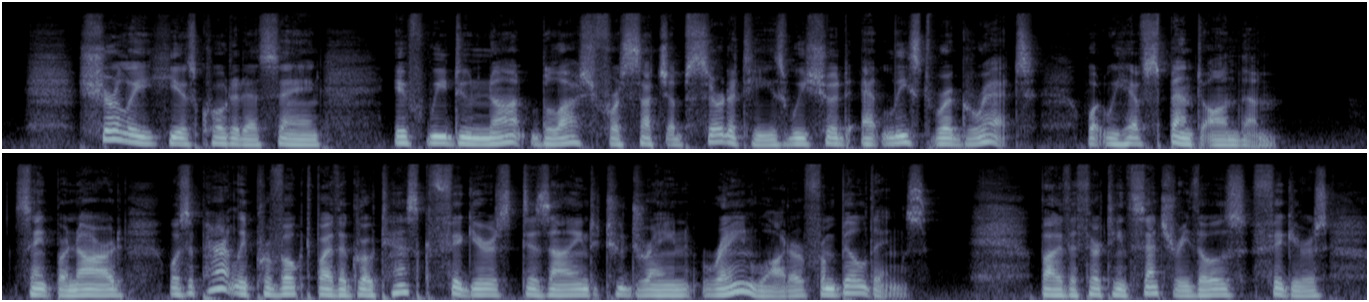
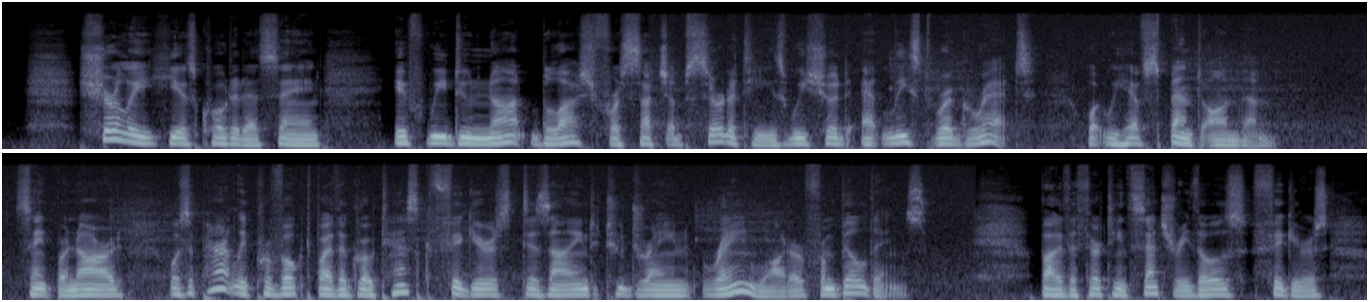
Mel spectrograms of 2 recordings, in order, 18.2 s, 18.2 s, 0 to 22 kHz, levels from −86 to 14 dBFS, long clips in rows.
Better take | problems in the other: first | hiss; faint; from 4.5 to 16 s; 25 dB below the speech

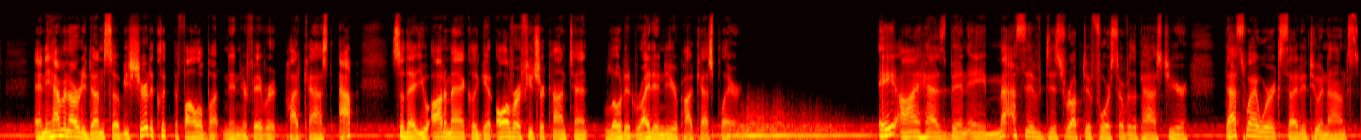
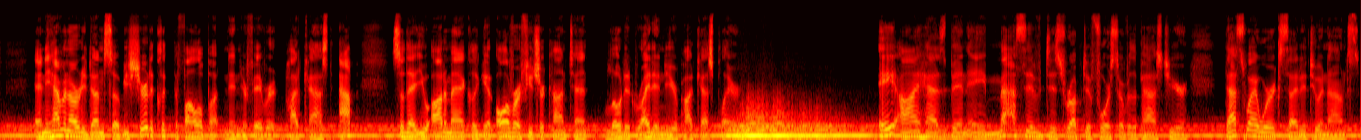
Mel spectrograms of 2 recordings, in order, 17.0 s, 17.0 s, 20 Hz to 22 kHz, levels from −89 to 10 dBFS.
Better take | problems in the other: first | wind noise on the microphone; heavy; 5 dB below the speech; occasional gusts in the first

